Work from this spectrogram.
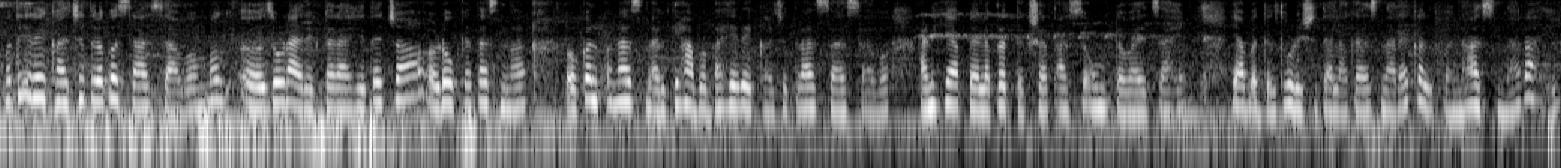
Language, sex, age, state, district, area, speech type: Marathi, female, 18-30, Maharashtra, Kolhapur, rural, spontaneous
